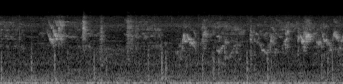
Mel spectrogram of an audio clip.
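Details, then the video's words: Budgerigars kept as pets, chattering while they play, fight and groom: scattered high squeaky chirps and short warbled notes at irregular intervals, with faint clicks and a steady low rumble beneath. "Budgies Being Budgies: Non-Stop Fun, Fights, Love & Chirpy Chaos!"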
